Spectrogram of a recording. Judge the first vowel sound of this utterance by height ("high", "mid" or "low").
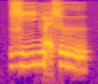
high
